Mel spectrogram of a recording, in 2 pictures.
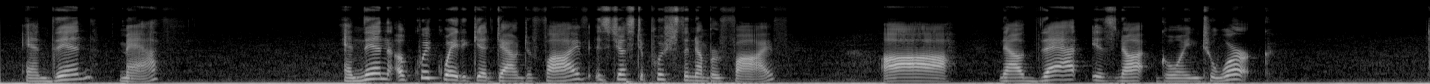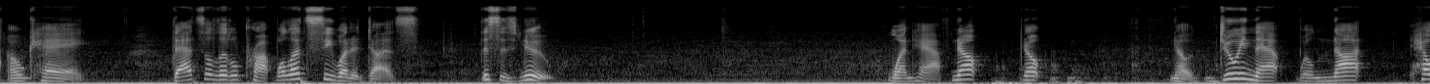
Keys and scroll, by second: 6.6 5, 18.4 1, 19.0 6, 20.6 Return.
